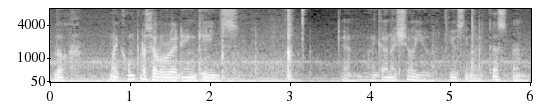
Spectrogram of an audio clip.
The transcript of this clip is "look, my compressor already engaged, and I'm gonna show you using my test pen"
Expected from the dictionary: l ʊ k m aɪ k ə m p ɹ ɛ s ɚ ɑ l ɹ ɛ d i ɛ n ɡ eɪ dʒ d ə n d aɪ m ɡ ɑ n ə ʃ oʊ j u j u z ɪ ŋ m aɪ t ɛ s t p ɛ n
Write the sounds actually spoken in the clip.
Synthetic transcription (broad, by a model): l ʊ k m aɪ k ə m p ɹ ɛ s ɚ ɑ l ɹ ɛ d i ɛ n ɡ eɪ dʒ ə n aɪ m ɡ ɑ n ə ʃ oʊ j u j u s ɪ ŋ m aɪ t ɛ s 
